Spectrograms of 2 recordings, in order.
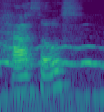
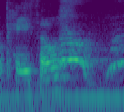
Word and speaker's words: pathos: Now, you can say pathos or pathos, logos, you can't say logos, or you can say ethos or ethos.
